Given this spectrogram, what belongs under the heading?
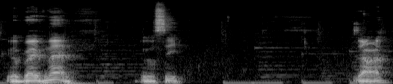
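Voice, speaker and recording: A man's voice: extremely low pitch, takes it slowly, a bit bright. A man playing a tabletop fantasy game in character, speaking in solemn, formal phrases. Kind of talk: in-character roleplay. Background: background music.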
